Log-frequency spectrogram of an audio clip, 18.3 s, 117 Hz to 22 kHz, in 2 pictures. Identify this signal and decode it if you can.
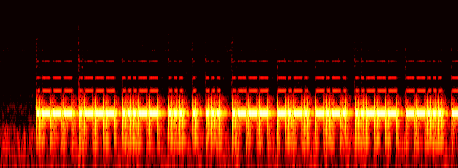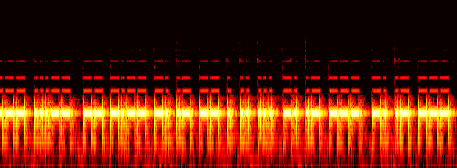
Morse code, heard as a keyed tone, about 22 wpm, 660 Hz. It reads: JJ3SES JCC27O3 MY NAME IS NAO NAO
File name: jh8cbh / 2021cw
